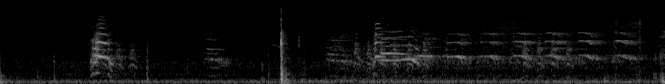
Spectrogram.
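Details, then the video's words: Loud gulls making strange sounds: a sharp yelp and a click early on, then from the middle a chorus of nasal, yelping calls in quick bursts, with steady low background hum. "Seagulls are very loud and make strange sounds"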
